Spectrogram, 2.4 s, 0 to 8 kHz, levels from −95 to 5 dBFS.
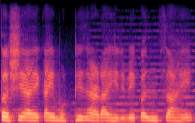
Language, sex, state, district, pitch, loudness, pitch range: Marathi, female, Maharashtra, Gondia, 215 Hz, -15 LUFS, 205-220 Hz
